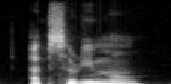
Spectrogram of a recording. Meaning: 1. absolutely; totally; completely 2. at all costs
- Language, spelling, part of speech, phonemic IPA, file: French, absolument, adverb, /ap.sɔ.ly.mɑ̃/, Fr-absolument.ogg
